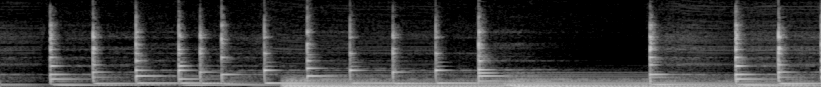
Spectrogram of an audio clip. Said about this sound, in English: That's not my phone. Hello. Hello. Hello. Is that the phone? Did you get over the way this? The phone, yeah, it's part of this mashup. Oh, I get it.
